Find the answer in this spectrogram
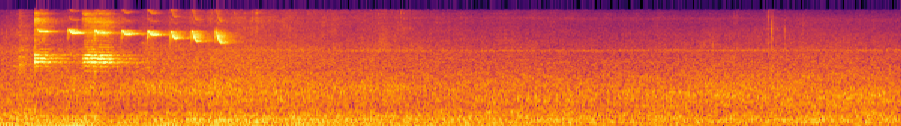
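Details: Fire-breasted flowerpecker singing in the wild: a quick series of thin, very high ticking notes descending slightly in about one second, followed by a steady rushing background hum like distant traffic.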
